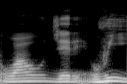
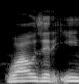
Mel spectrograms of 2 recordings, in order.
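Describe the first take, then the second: First: Slow, drawn-out "উই" as wi; airy w glide. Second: "ই" as a bare ee, no w glide; mistaken bare vowel. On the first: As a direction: round into "উই", w plus ee, letting a little air out. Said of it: "বাতাস একটু বের হবে". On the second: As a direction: end on "ই", a plain ee without rounding the lips. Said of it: "ই উচ্চারণ করলে ভুল হয়ে যাবে". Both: Shown as a demonstration.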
